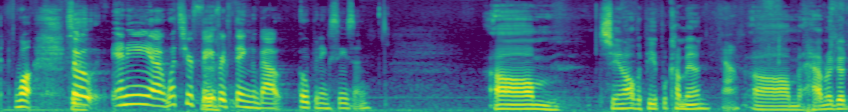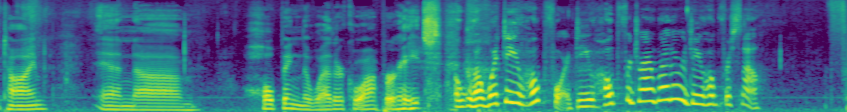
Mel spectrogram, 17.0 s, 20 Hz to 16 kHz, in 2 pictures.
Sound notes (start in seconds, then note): 12.3 chuckles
